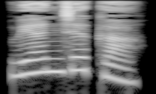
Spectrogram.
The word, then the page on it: ವ್ಯಂಜಕ: vyanjaka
